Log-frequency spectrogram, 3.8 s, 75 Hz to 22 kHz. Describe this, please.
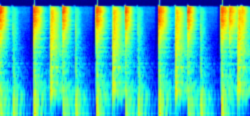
odd time beat 120bpm-04
odd time beat 120bpm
